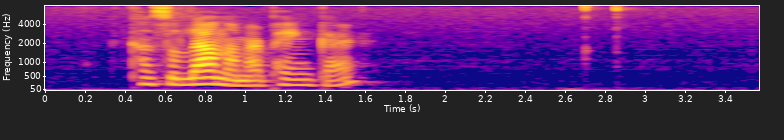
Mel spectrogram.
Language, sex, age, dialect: Faroese, female, 15-35, Norðurstreymoy/Eysturoy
